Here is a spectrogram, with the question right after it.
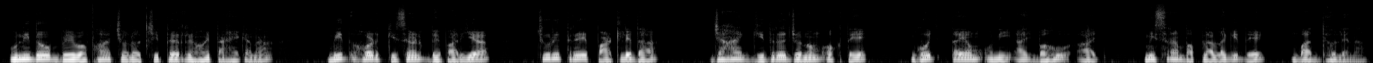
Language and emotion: Santali, neutral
